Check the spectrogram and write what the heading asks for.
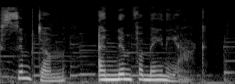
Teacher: the labio dental nasal which is made by placing your top teeth on your bottom lip and allowing air to flow out of your nose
